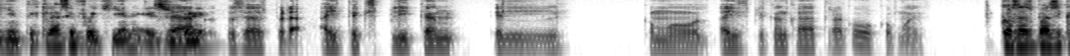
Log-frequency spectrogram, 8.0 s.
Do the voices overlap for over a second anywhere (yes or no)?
no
